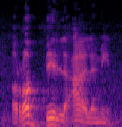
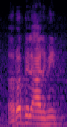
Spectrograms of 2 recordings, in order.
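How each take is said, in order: First: The b sound is held and doubled. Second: The b sound is short, not doubled. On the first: Every letter of the recitation is kept. The speaker calls it right. "that's exactly what you do when you don't say Rabbil Alameen" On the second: A letter is dropped from the recitation. The speaker calls it wrong. "you've taken a ba out of the Fatiha"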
